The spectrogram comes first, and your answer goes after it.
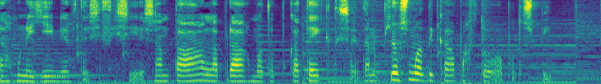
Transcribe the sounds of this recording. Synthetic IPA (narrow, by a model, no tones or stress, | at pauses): ɐxune̞ʝiniɐft̪e̞si̥θisḭe̞sɐnt̪ɐɐlɐpɾɐɣmɐt̪ɐpu̥kɐt̪e̞kt̪isɐḭt̪ɐnpço̞simɐnd̪ikɐːpɐft̪o̞ɐ̰po̞t̪o̞spit̪i̥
